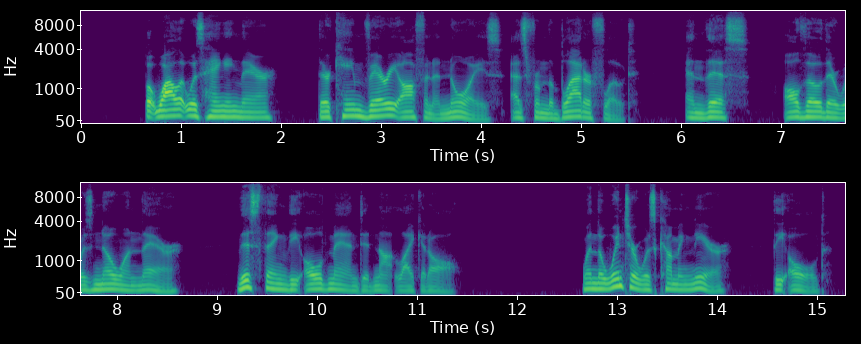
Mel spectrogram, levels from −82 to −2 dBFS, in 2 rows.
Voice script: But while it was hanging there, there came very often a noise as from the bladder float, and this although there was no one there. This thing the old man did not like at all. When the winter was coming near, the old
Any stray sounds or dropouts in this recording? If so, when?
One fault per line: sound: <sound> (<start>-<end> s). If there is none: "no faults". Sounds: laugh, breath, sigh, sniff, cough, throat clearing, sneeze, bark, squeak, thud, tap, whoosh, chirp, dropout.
no faults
